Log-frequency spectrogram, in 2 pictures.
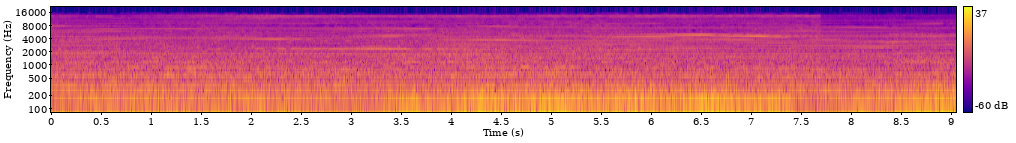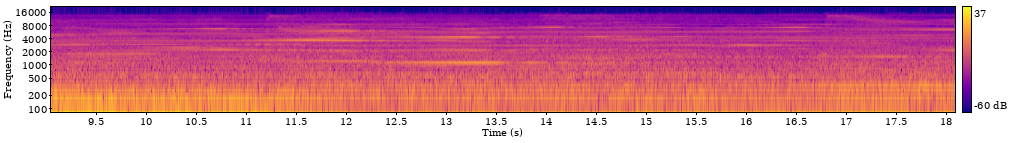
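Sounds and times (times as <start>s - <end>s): low rumbling drone: 0.0s - 18.0s.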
